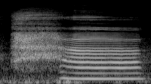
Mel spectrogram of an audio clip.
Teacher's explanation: اس کو ایک الف کی مقدار دراز کرنا ہے، اس میں سانس ہماری باہر نکلنی چاہیے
